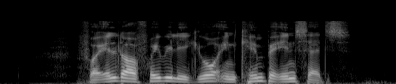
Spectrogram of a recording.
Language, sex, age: Danish, male, 59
